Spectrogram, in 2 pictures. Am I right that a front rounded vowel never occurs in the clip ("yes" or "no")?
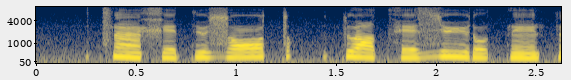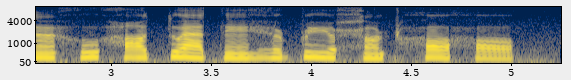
no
